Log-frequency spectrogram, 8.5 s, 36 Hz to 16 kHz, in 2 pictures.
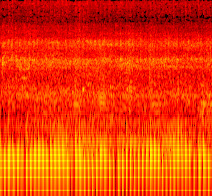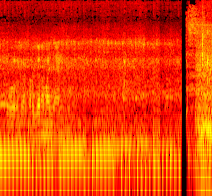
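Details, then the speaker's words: Rusi 125 motorcycle sitting unused for years, restored with rewiring, kick-started due to weak battery: single-cylinder thumping at a steady, even idle, quick regular beat, no misses or stumbles; running normally. "umandar na siya umaandar na yan"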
